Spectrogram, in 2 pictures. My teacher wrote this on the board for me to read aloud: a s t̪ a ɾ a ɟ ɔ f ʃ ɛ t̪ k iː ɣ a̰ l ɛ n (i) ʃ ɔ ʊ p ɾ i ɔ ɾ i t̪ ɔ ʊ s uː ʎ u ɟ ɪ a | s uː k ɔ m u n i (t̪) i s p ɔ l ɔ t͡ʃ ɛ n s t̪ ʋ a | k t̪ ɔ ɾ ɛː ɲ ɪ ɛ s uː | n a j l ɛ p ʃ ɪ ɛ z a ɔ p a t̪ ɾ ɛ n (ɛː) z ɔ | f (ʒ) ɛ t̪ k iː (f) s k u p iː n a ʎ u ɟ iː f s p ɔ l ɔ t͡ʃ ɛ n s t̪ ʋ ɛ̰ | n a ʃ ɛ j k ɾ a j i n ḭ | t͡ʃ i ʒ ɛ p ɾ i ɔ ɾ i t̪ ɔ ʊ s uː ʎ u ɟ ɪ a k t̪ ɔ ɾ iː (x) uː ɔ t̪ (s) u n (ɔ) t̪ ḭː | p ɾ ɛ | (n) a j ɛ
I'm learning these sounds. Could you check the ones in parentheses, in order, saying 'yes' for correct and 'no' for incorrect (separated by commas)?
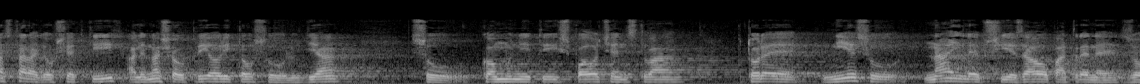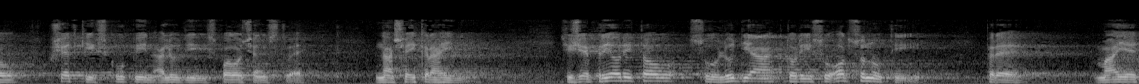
no, yes, yes, no, no, no, yes, no, no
